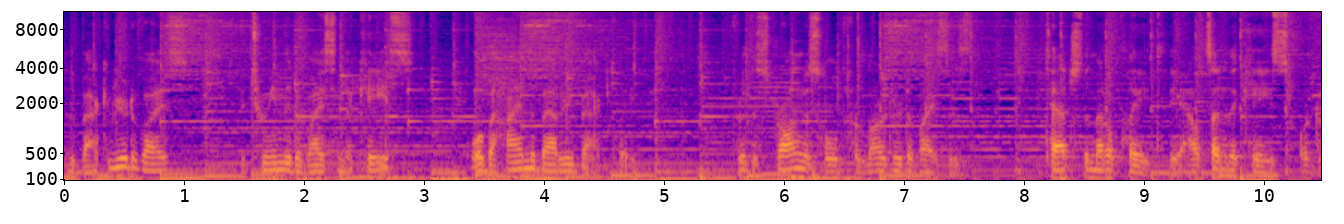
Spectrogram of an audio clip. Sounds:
speech, music

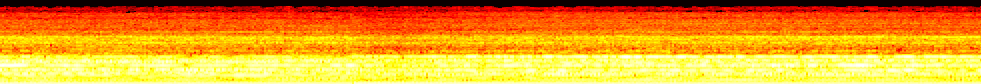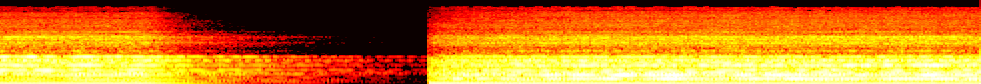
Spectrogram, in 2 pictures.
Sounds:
song, music

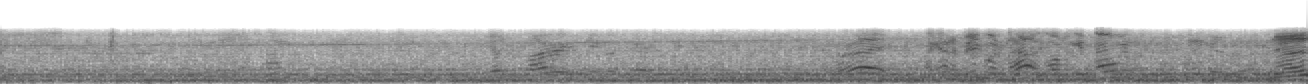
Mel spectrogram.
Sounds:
speech, engine, vehicle, aircraft

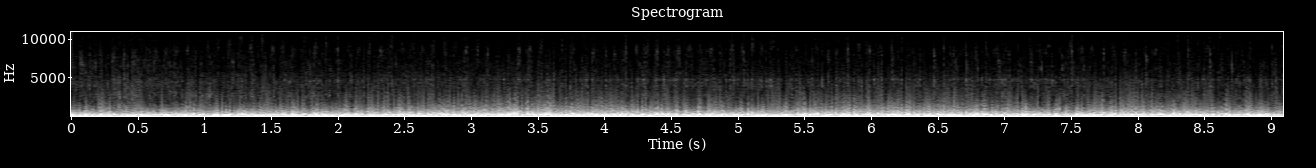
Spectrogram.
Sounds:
wind, speedboat, water vehicle

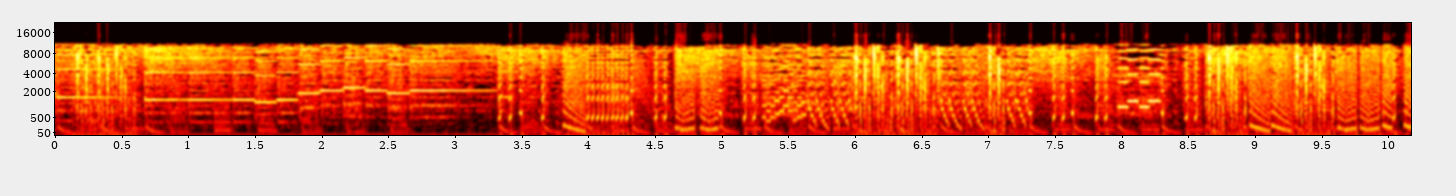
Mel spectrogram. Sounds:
techno, music, electronic music

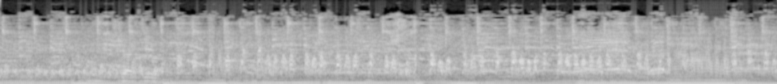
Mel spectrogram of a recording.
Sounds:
music, crowd

